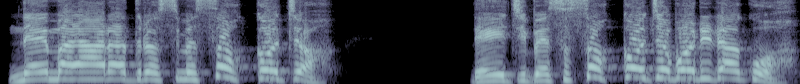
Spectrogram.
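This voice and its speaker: A woman reading an audio story, voicing an elderly mother-in-law who shouts down her son and his wife. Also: high-pitched, expressive, normal speed, dry recording, studio quality, voice pushed up. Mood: furious. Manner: shouting, scolding.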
